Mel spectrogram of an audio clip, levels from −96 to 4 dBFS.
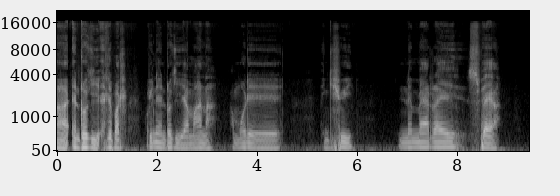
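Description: A speech recording with a single abrupt digital blip at 1.84 s, a brief glitch that breaks into the sound for an instant. It comes from damaged data in the compressed stream: corrupted bytes there made the decoder misread the frame, lose sync and resume at the next valid frame header.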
